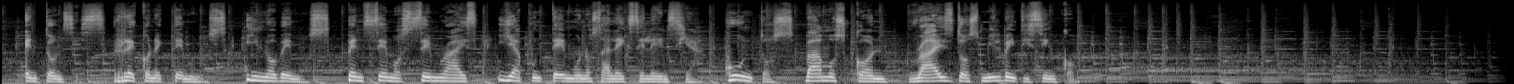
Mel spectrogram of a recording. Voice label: Esp; Symrise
